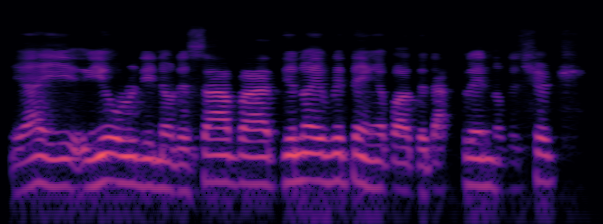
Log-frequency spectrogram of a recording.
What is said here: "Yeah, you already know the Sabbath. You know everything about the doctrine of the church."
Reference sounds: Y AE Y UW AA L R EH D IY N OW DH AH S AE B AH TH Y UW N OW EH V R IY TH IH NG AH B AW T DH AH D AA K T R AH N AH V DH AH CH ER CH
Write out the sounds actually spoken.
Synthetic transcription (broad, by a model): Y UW Y UW AA L R EH D IY N OW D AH S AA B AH T Y UW N OW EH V R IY T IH NG AH B AW T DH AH D AA K T R AH N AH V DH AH CH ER CH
